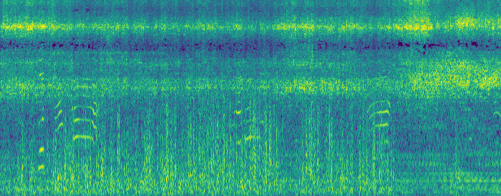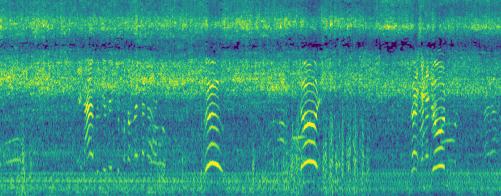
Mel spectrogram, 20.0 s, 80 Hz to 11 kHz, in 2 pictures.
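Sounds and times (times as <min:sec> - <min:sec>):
boat engine running: 0:00.0 - 0:20.0
rush of wind and water: 0:00.0 - 0:20.0.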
